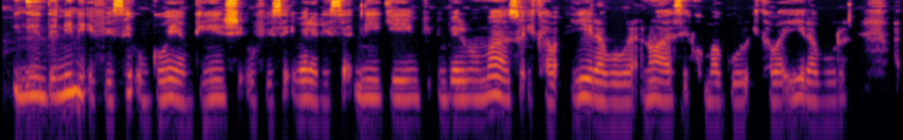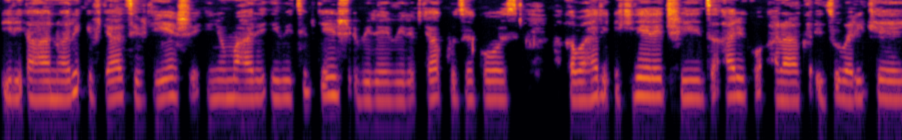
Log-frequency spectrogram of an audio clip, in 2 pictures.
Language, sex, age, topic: Rundi, female, 18-24, agriculture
